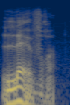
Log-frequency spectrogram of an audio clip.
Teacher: Same thing here, final S not pronounced, and then this E accent grave here, it gives you the E, really open sound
